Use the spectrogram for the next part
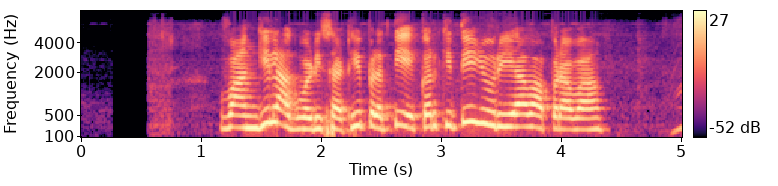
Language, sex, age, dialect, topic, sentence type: Marathi, female, 25-30, Standard Marathi, agriculture, question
